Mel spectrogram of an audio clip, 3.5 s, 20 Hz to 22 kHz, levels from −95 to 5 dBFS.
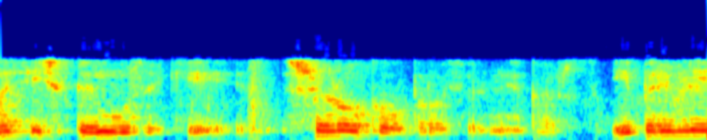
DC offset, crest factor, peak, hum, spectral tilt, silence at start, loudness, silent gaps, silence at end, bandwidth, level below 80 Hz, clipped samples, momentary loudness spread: under 0.1%; 14 dB; 0 dBFS; none; -2.5 dB/octave; 0 s; -14 LUFS; none; 0 s; 4 kHz; -54 dBFS; under 0.1%; 15 LU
